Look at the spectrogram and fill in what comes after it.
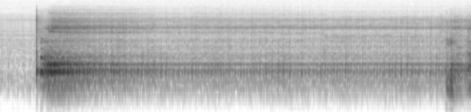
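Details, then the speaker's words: Home compressor nebulizer being switched on, with adjustable output (more open gives more airflow): a switch click, then the steady buzzing hum of the small air compressor running. "अगर आपको ज्यादा interest चाहिए तो दें आपने इसको ओपन कर देना है तो ये ज्यादा हवा लगा और पास करेगा अगर आपको क्लोज कर देते हैं तो ये थोड़ा सा स्लो हो जाता है और कम और और आउटपुट करता है"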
